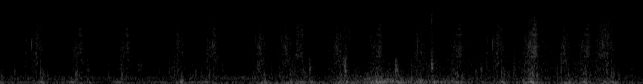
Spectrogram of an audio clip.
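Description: Footsteps tread steadily on a stone path.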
